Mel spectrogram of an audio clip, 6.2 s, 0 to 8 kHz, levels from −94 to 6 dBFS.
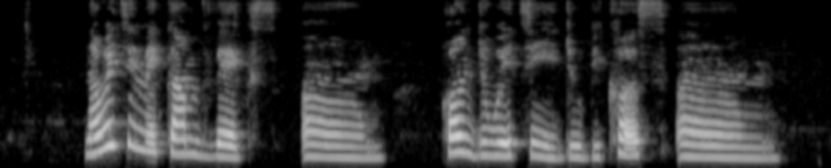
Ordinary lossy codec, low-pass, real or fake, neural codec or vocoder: none; none; real; none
